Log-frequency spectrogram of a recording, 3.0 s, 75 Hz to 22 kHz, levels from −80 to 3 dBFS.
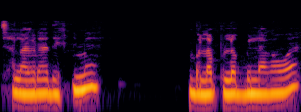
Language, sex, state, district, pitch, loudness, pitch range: Hindi, female, Bihar, Kishanganj, 195 Hz, -18 LUFS, 190-235 Hz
